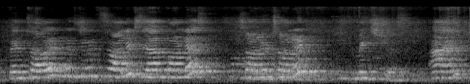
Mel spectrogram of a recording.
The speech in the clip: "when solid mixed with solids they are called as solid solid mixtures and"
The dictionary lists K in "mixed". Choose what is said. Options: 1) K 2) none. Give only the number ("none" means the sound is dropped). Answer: 2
